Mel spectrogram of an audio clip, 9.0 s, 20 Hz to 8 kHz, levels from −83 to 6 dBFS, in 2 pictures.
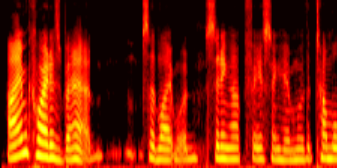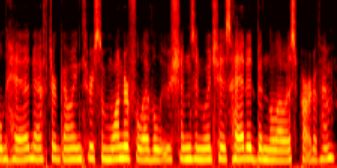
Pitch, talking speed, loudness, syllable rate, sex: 200 Hz, 215 wpm, -20 LUFS, 5.5 syllables/s, female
